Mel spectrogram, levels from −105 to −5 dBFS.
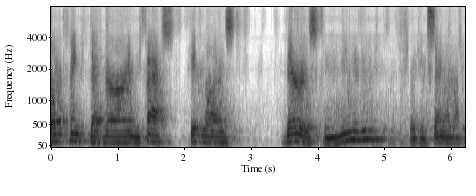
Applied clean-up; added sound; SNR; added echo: neural separator model SepFormer DNS4.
